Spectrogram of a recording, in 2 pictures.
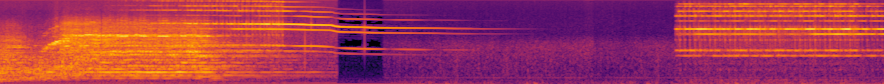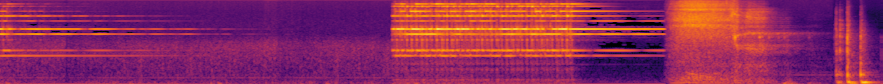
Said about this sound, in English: At home, and your phone just fucking rings and rings and rings.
